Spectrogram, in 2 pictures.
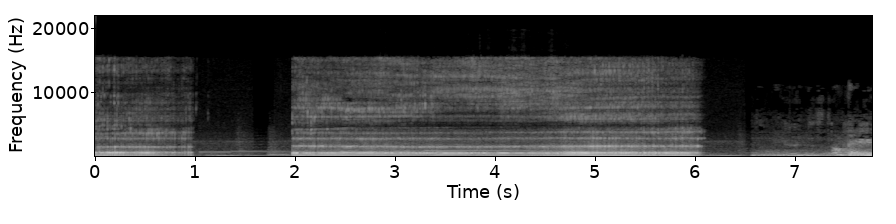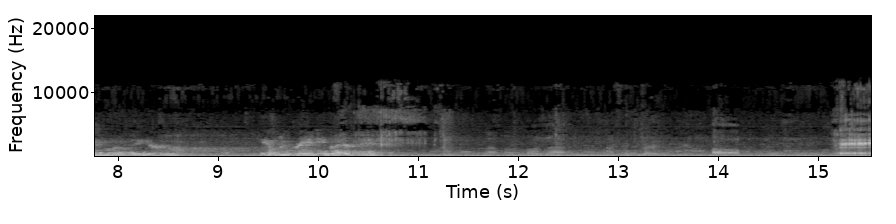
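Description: Long, loud, drawn-out voiced belches with music and talk in the background; repeated deliberate burping.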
